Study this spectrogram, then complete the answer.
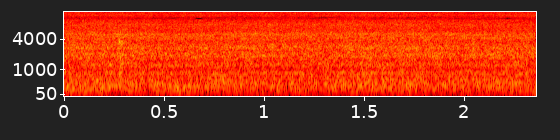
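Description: Waterfall at Kolakham carrying a heavy flow of water, a steady, dense broadband roar heard from above with no break or change in level.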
